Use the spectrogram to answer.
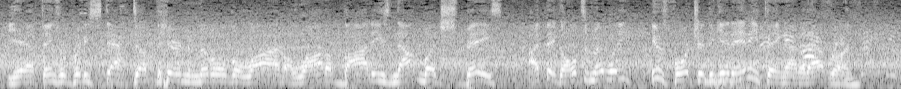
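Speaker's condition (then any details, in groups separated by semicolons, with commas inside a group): No condition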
